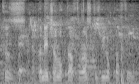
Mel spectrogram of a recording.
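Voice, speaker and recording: A man answering interview questions, shy and halting. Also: fairly low pitch, steady tone. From New Zealand. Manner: shy, halting, soft-spoken. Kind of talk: casual street interview. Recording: far from the mic, crowd behind.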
